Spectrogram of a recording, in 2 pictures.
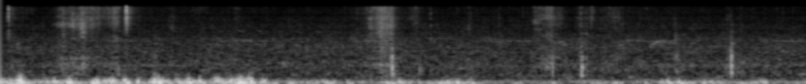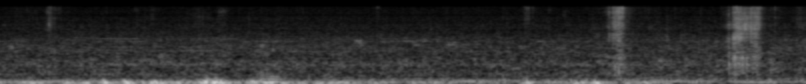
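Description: Knife slicing a red onion on a plastic cutting board: a few sharp, irregularly spaced clicks as the blade meets the board. Under them runs a low rumble of wind on the microphone, heaviest in the first second or so.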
